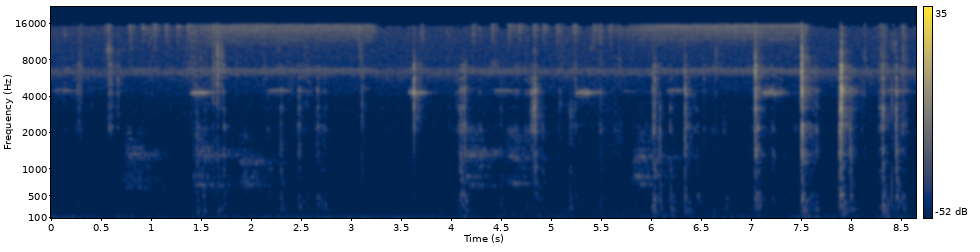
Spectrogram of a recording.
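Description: Faint, irregular small metallic clicks and ticks as a screw is turned out by hand from the governor assembly of a Cheney phonograph motor, with a few sharper clicks in the middle and near the end.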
